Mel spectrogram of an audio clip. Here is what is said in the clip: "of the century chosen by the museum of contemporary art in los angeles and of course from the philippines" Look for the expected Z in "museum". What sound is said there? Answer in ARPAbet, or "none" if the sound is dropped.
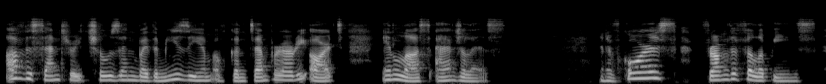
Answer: Z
